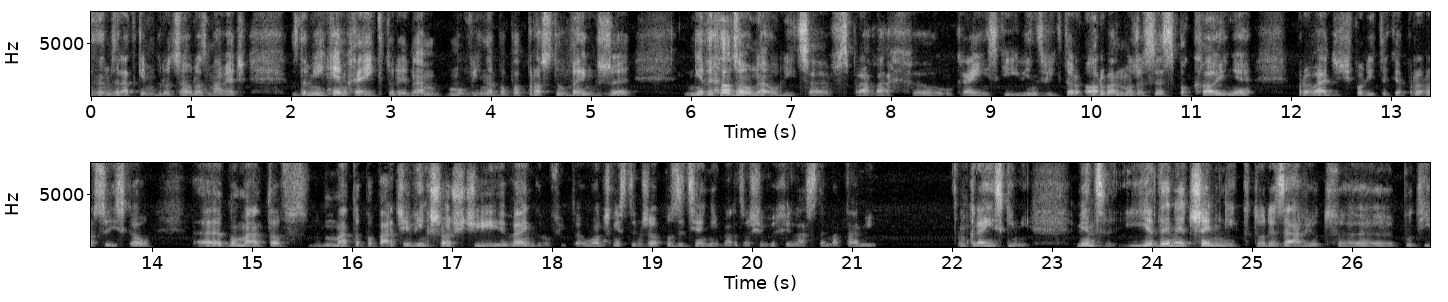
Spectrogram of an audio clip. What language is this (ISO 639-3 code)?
pol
